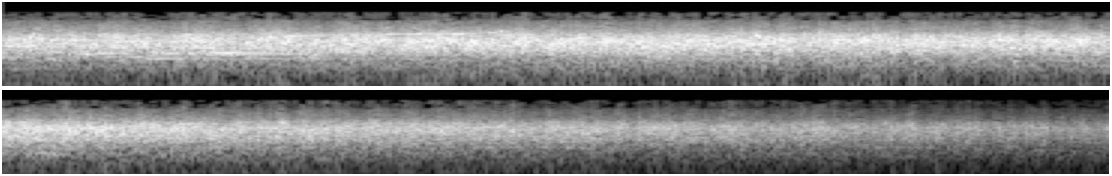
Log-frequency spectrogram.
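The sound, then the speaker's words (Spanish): A crowd applauds steadily after a concert performance, a dense wash of many hands clapping that holds loud for several seconds before gradually tapering off. No one speaks. “Las miradas, los aplausos y la emoción en el aire hacían mágica esa velada.”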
